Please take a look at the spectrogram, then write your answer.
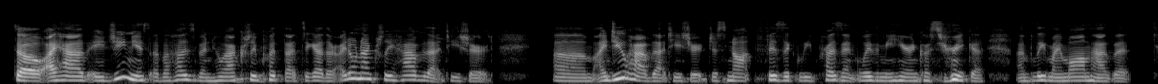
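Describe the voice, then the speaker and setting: Fairly quick and fairly low-pitched, a woman has an unremarkable speaking voice with ordinary pitch variation. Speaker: family vlogger. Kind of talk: casual vlog narration.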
